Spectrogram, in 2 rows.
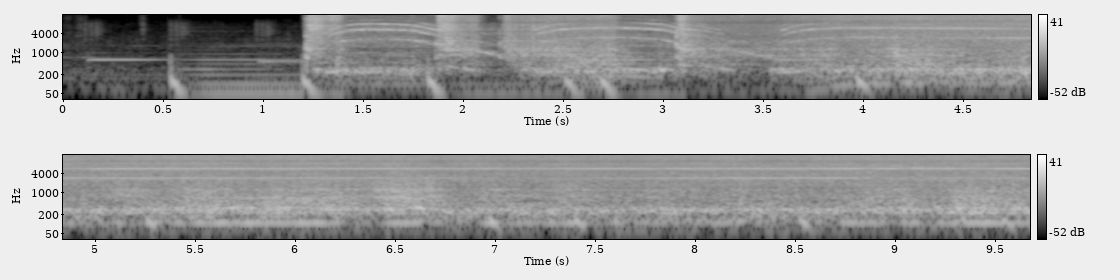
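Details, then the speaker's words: Ryobi 1600 PSI electric pressure washer: after brief start-up, a steady high motor whine holds even under spray with no surging or rattles; normal operation. "It's really powerful. This thing is amazing."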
